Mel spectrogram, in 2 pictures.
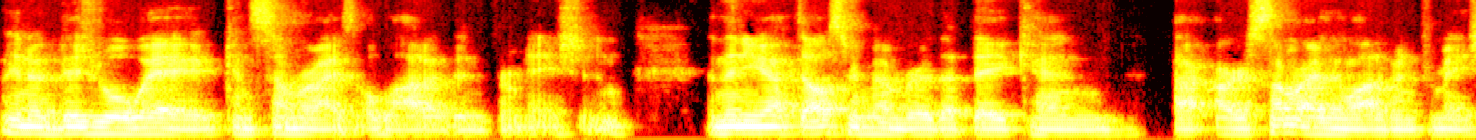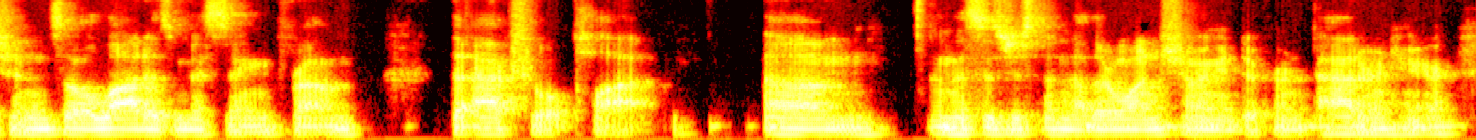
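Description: With a very deep, low pitch and monotone, flat intonation, a man talks at a fairly quick pace in a quiet background with audible room echo. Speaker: instructor. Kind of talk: lecture. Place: home room. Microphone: webcam.

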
